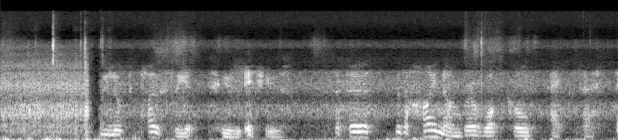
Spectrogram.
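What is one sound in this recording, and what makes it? A man's voice talks through a small radio speaker.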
